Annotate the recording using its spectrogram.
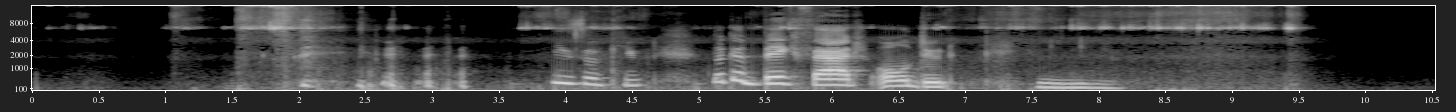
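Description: A foil tinsel cat toy rustles and crinkles.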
